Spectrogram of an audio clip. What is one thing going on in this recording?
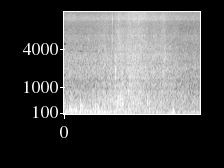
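A wave crashes against a rock and sprays up.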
